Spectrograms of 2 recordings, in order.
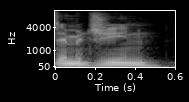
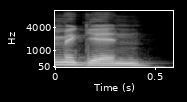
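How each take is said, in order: First: The last syllable has a long vowel, like 'jeen'. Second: The last syllable has a short vowel, like 'jen'. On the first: The speaker calls it right. "It's Imogene. That's how you say that name" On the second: The speaker calls it wrong. "you called her"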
